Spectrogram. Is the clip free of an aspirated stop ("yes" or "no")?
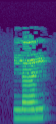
yes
